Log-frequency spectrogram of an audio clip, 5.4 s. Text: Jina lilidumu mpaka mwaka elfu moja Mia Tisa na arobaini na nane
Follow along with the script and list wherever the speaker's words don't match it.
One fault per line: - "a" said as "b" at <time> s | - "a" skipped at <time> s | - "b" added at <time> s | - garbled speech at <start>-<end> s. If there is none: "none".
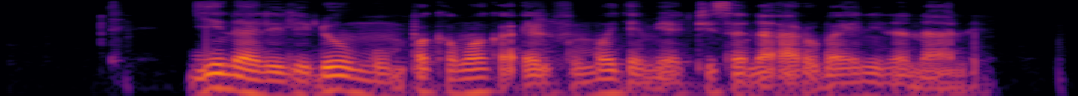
none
